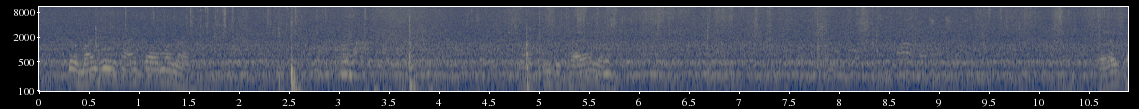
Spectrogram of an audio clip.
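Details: Honey bee swarm humming as beekeepers harvest honey from the hive; an even, steady drone fills the recording, with brief human voices and a few knocks.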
